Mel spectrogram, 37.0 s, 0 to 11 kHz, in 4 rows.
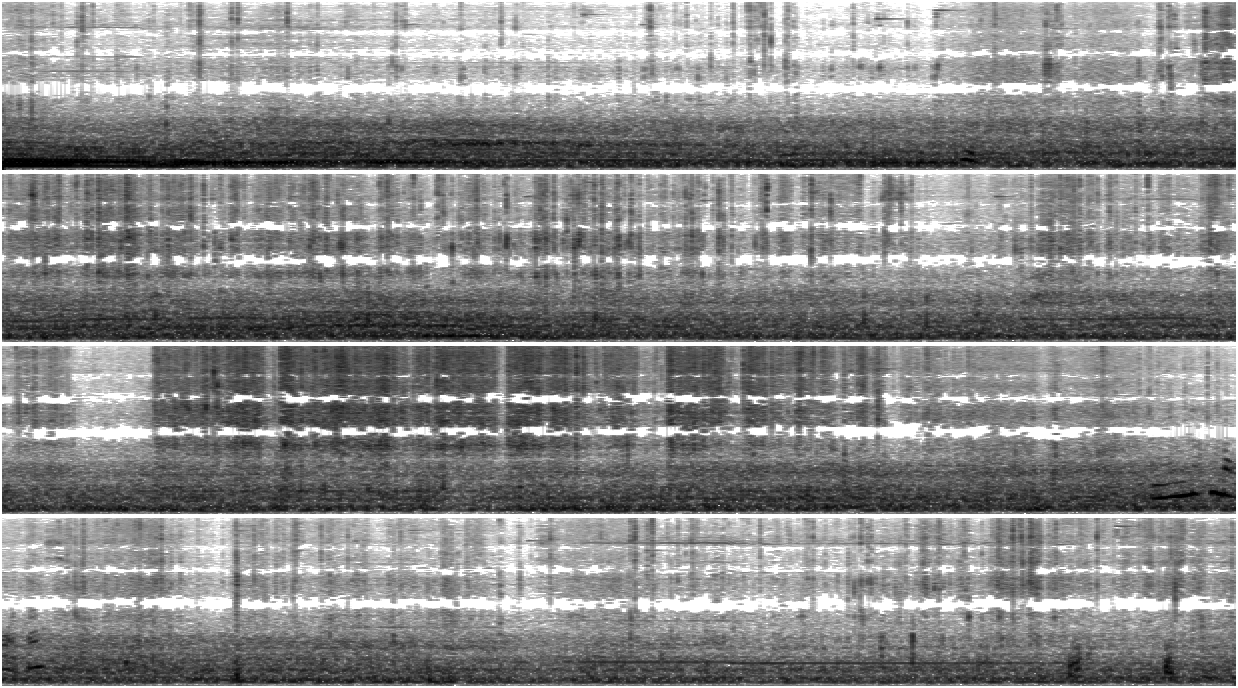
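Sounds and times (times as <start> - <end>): paper bag rustling and crinkling: 8.0 - 37.0.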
